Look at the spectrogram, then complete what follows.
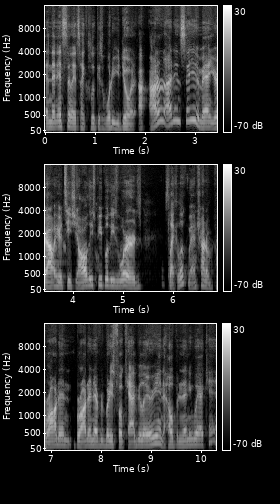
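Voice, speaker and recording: With hardly any pauses, a man talks at a very fast pace in a fairly high pitch, on a very clean recording with a silent background. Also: ordinary pitch variation. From France. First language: French. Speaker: podcast host. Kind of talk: casual interview chat.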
